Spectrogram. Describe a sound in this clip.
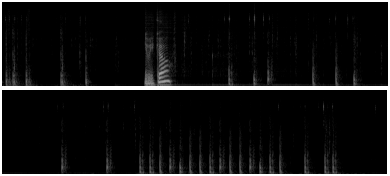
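Stone blocks thud down one after another in quick short knocks.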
